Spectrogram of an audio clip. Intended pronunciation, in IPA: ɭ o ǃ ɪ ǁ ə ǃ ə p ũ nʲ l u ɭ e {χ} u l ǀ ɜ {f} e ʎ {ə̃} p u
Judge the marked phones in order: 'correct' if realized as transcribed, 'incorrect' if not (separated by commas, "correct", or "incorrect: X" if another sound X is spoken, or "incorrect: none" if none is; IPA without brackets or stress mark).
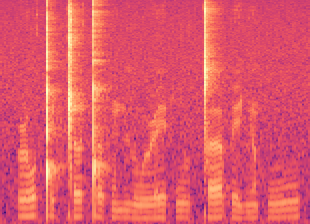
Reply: incorrect: ʔ, incorrect: p, correct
